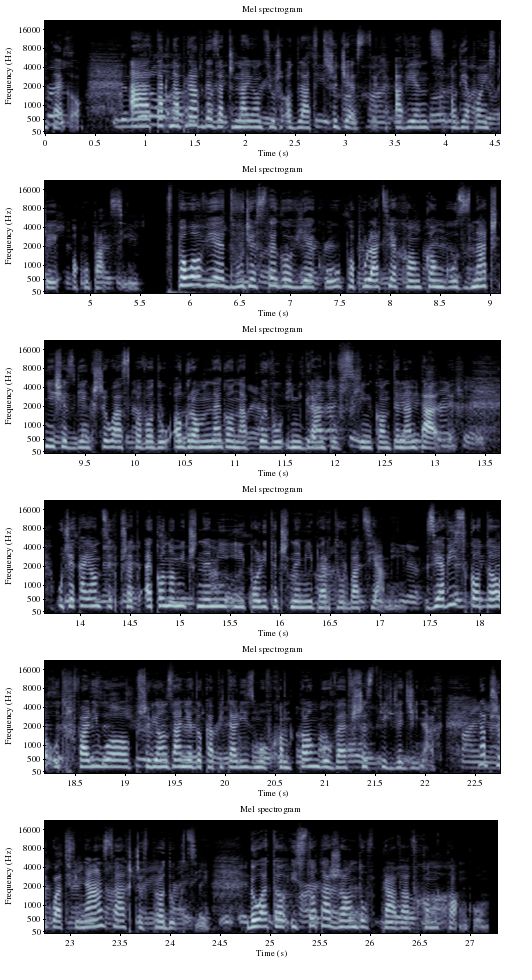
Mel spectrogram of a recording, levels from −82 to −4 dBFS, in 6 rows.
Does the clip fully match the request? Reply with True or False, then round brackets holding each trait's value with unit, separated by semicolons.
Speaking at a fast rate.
False (135 wpm)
